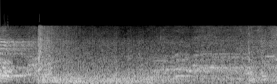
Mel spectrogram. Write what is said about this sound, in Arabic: انهالت عليهم صواريخ الاحتلال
